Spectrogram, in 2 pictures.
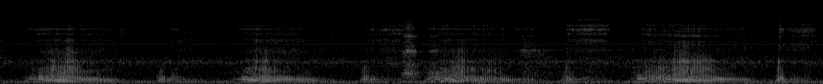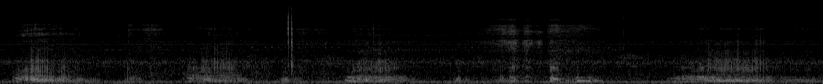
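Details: Infant aged 4 weeks: soft, rhythmic snoring at about 32 breaths a minute over a steady low room hum; infant snoring.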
